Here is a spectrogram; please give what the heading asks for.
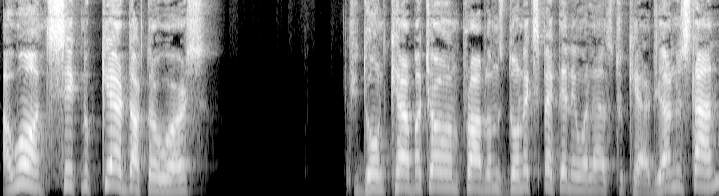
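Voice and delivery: low-pitched put-on Jamaican accent throughout. Answering the other speaker, who points out the accent, in a Jamaican accent. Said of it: "with a Jamaican accent".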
